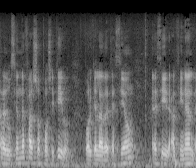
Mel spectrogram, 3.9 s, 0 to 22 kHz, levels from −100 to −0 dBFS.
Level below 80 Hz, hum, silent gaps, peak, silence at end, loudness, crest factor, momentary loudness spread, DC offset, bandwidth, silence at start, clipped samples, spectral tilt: -46 dBFS; none; none; -4 dBFS; 0 s; -24 LUFS; 20 dB; 8 LU; under 0.1%; 15.5 kHz; 0 s; under 0.1%; -5 dB/octave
